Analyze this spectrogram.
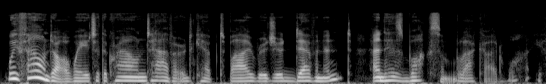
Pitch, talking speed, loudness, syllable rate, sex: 170 Hz, 200 wpm, -18 LUFS, 4.5 syllables/s, female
